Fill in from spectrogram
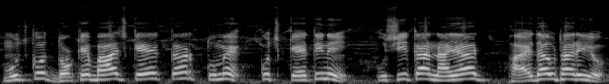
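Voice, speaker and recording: Man doing lying middle-aged mother-in-law, defensive, feigned innocence, high bright voice. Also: a little slow, dry recording, heavily acted.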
